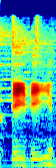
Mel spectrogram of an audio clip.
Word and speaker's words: DxD: I uh School pxd it's d double D or DD but uh I like pronouncing the X I shall put on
